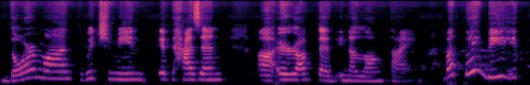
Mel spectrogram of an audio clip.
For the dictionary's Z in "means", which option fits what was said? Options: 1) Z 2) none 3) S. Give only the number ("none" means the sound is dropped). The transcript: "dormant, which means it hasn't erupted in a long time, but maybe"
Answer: 2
